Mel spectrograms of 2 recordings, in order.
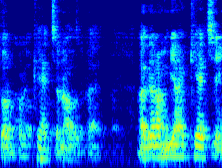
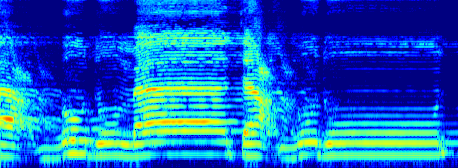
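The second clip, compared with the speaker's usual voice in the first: slow Quran recitation; much slower than usual. Shown as a demonstration. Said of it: "recites the verse as practice".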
